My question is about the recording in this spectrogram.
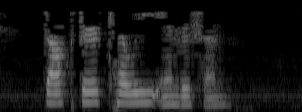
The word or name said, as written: Dr. Kelly Anderson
